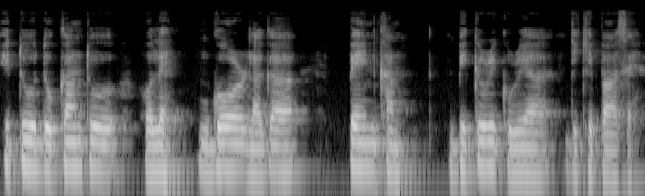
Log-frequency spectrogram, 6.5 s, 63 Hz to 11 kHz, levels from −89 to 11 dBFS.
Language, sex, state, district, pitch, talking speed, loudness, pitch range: Nagamese, male, Nagaland, Dimapur, 120 Hz, 130 wpm, -17 LUFS, 115-130 Hz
